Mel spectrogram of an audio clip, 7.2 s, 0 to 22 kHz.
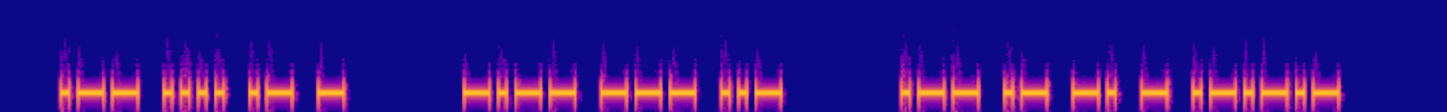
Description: Morse code, heard as a keyed tone, about 28 wpm, 700 Hz. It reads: WHAT YOU WANT.
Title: 2x Word-Spacing - Sentences from Top 200 Words - 28wpm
